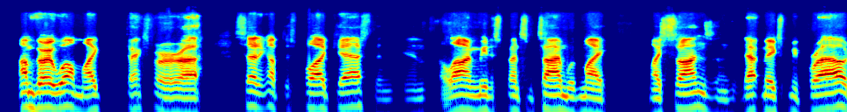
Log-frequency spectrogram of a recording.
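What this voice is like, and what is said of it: North Carolina Southern US accent. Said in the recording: “Your accent's going to sound a lot different than ours, obviously being from North Carolina.”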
